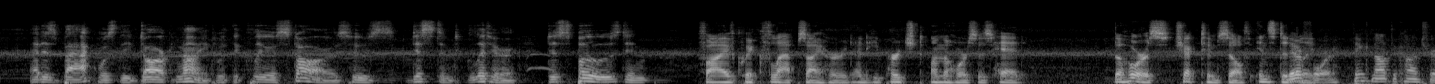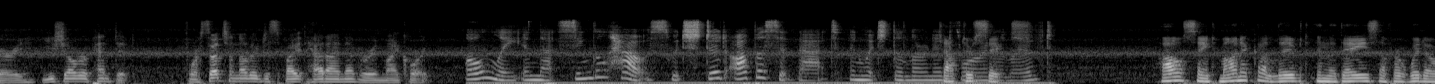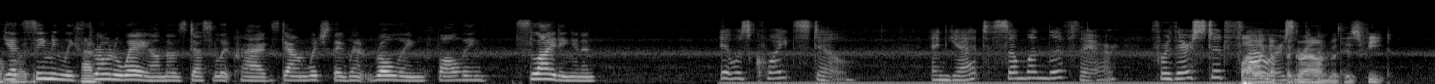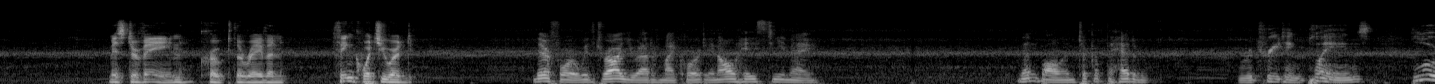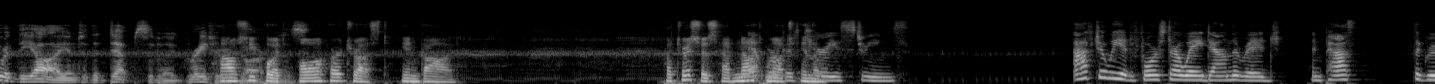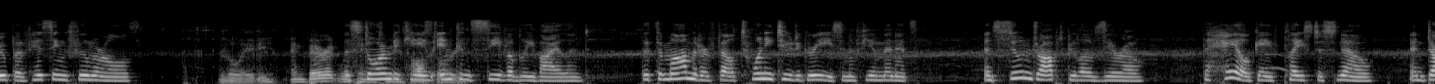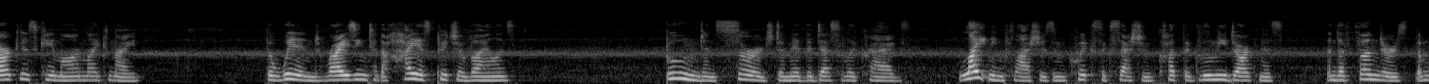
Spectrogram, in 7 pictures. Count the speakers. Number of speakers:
6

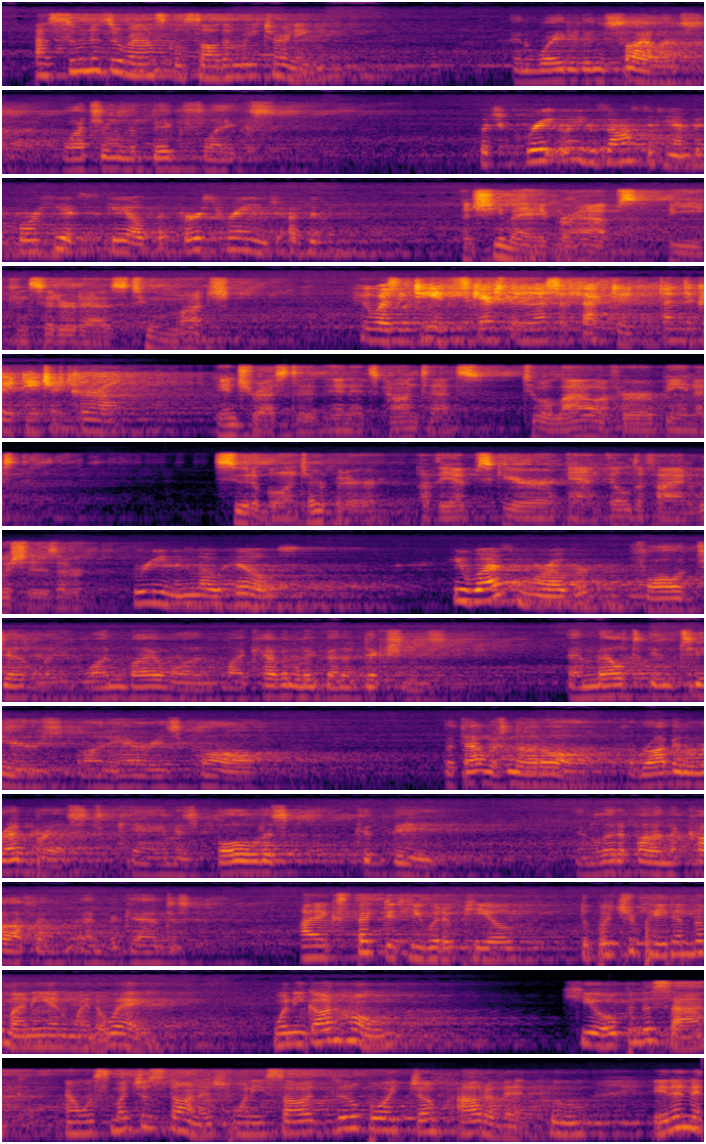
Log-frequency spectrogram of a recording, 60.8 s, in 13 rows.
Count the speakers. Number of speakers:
5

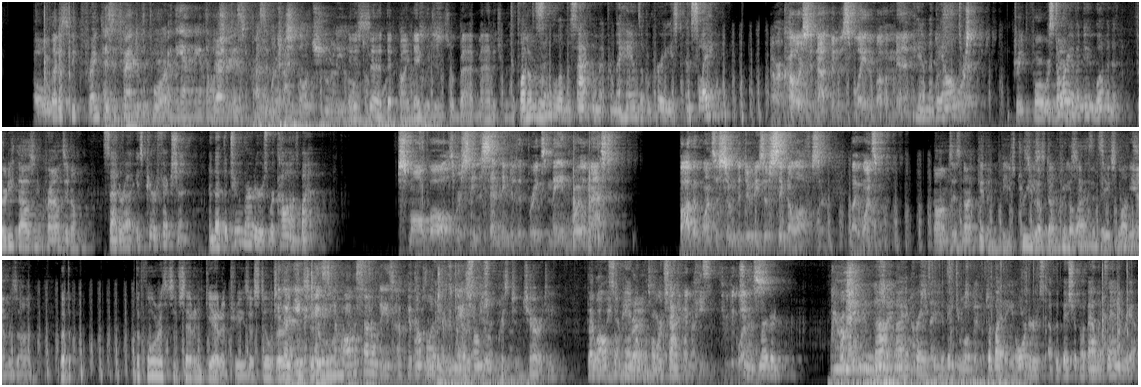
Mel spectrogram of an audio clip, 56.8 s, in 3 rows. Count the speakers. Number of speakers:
6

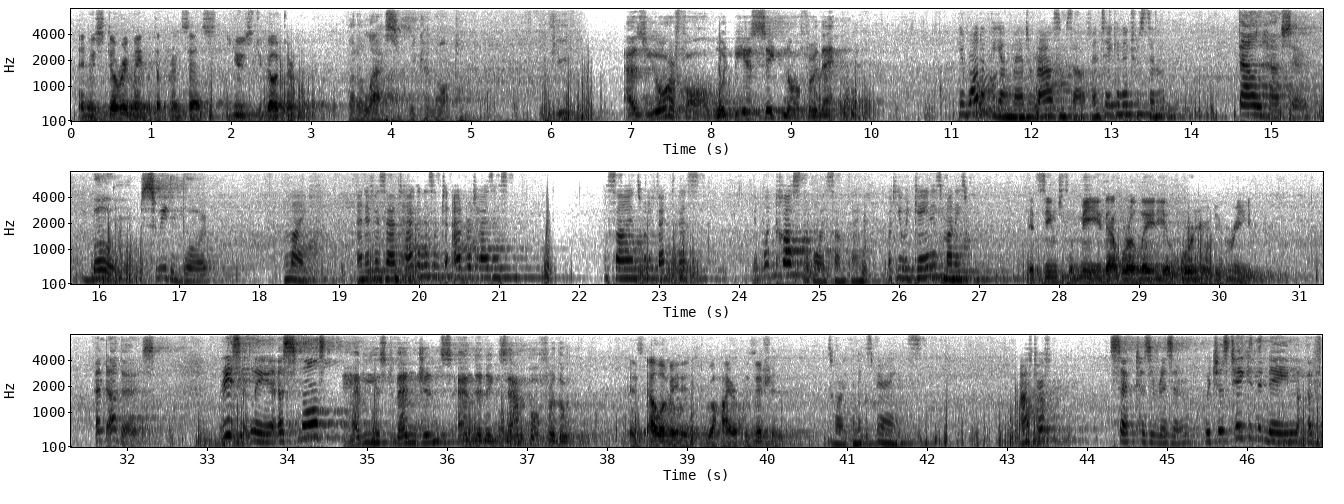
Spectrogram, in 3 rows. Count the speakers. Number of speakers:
5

